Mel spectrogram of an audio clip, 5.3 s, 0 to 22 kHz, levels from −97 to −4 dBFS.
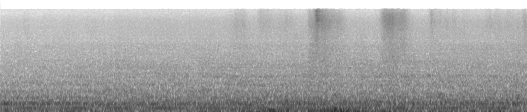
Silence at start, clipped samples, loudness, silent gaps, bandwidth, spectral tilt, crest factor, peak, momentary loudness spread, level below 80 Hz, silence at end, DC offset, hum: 0 s; under 0.1%; -36 LUFS; none; 16.5 kHz; -5 dB/octave; 16 dB; -18 dBFS; 4 LU; -40 dBFS; 0 s; under 0.1%; none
